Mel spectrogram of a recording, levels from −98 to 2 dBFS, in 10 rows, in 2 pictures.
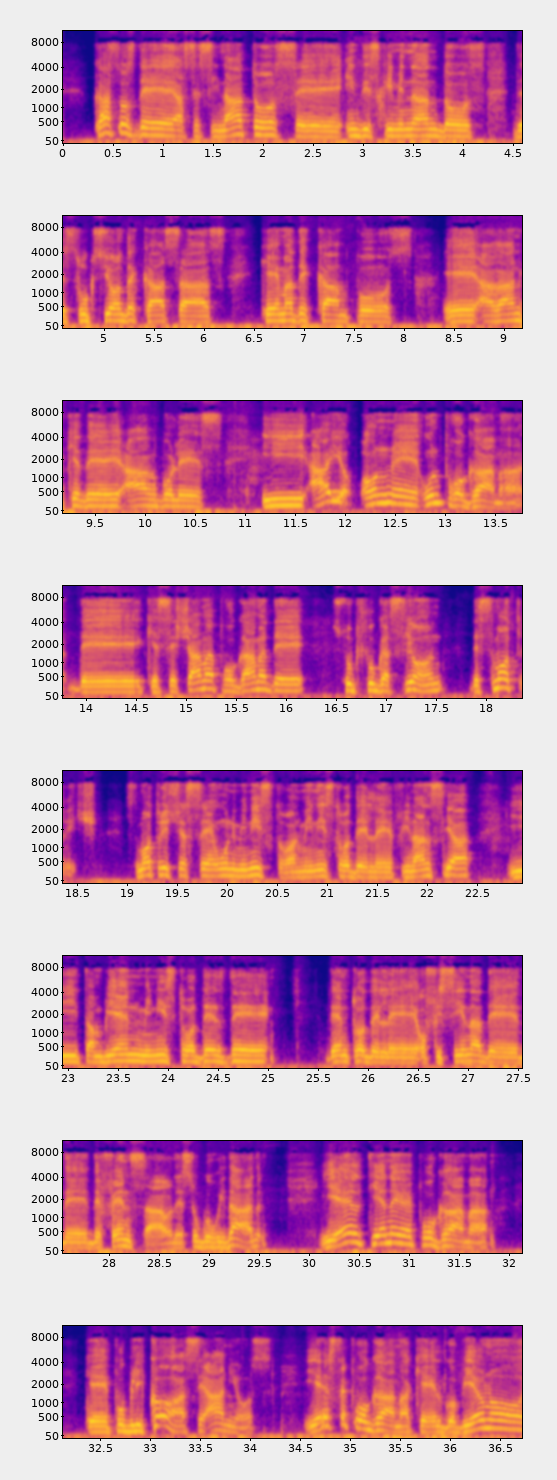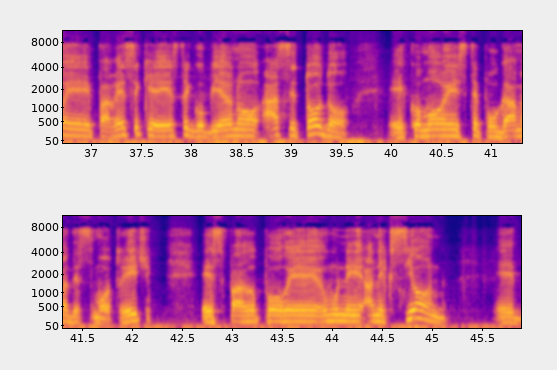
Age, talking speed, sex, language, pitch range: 50-69, 115 wpm, male, Spanish, 130-160 Hz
